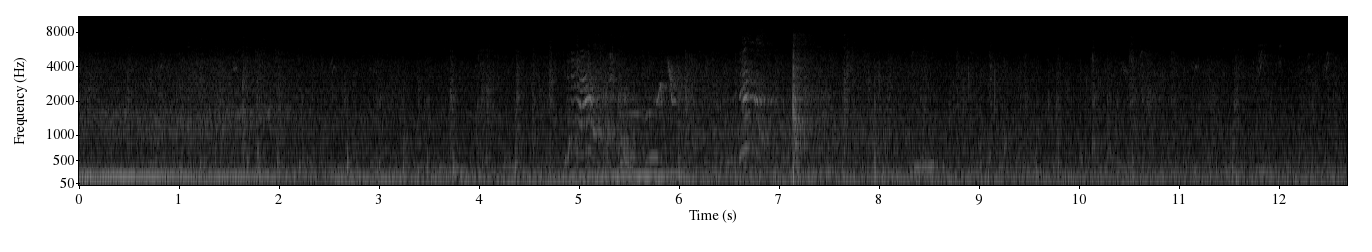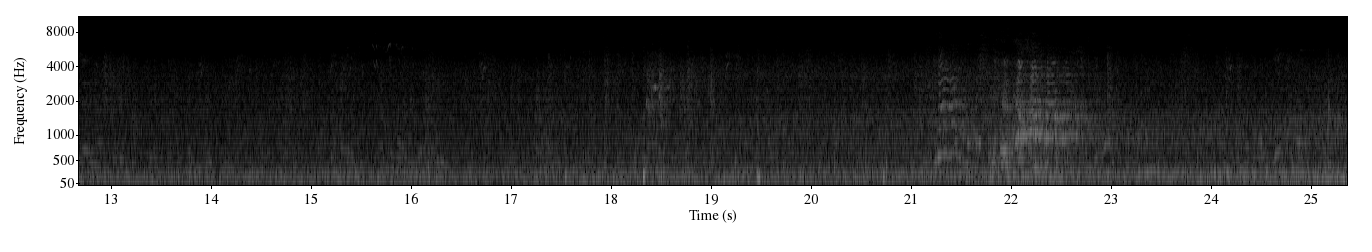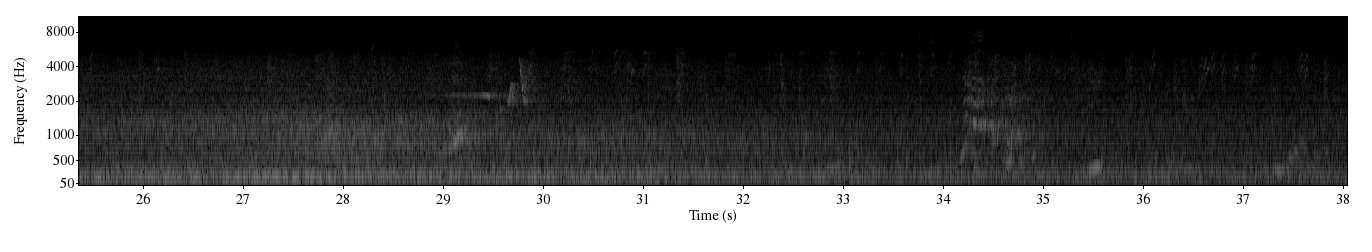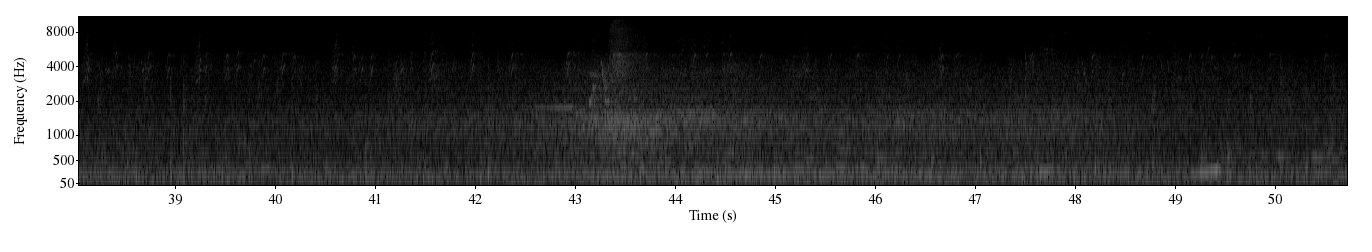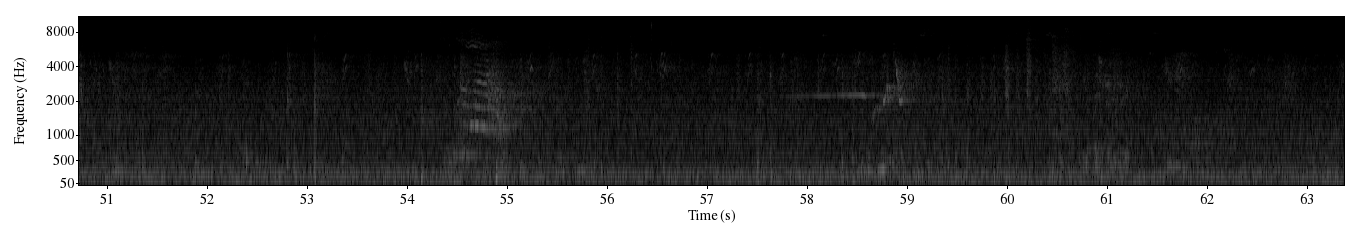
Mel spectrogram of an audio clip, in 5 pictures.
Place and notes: {
  "title": "Sakamoto, Otsu, Shiga, Japan - 202006151758 Tenmangu Public Park",
  "date": "2020-06-15 17:58:00",
  "description": "Title: 202006151758 Tenmangu Public Park\nDate: 202006151758\nRecorder: Sound Devices MixPre-6 mk1\nMicrophone: Luhd PM-01Binaural\nLocation: Sakamoto, Otsu, Shiga, Japan\nGPS: 35.080736, 135.872991\nContent: binaural soccer japan japanese boys sports children practice park cars",
  "latitude": "35.08",
  "longitude": "135.87",
  "altitude": "147",
  "timezone": "Asia/Tokyo"
}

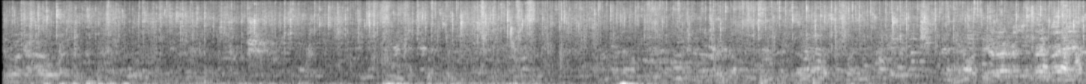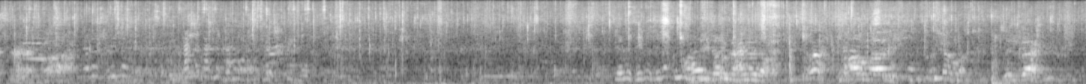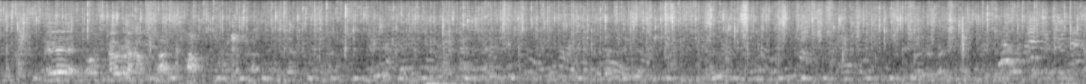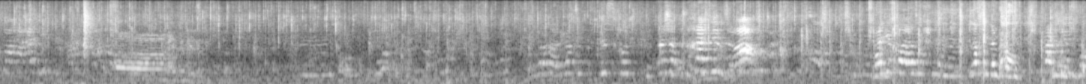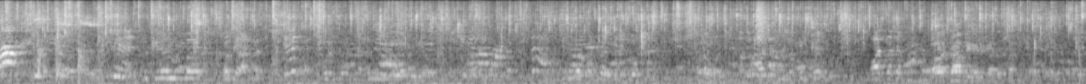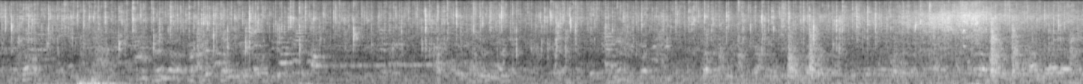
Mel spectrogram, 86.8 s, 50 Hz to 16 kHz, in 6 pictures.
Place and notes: {
  "title": "Essaouira, Derb Agadir",
  "date": "2006-09-01 18:50:00",
  "description": "Africa, Morocco, Essaouira, street",
  "latitude": "31.51",
  "longitude": "-9.77",
  "altitude": "9",
  "timezone": "Africa/Casablanca"
}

